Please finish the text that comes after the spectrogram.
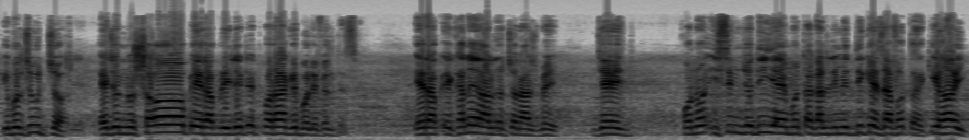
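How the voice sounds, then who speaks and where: A man's voice: high-pitched, a little fast. A man teaching a classroom grammar lesson, quizzing his students with constant questions. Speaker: madrasa teacher. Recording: dull lo-fi recording.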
